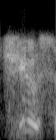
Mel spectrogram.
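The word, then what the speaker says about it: Guice: Darius, I believe it's pronounced Juice, is a running back out of LSU that's going into the NFL draft this year.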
